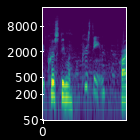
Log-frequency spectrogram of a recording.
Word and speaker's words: Christine: Christine.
